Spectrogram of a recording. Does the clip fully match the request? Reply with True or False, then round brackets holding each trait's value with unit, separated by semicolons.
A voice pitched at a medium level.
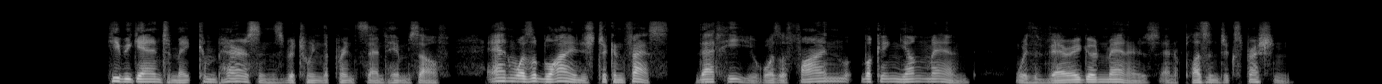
False (105 Hz)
